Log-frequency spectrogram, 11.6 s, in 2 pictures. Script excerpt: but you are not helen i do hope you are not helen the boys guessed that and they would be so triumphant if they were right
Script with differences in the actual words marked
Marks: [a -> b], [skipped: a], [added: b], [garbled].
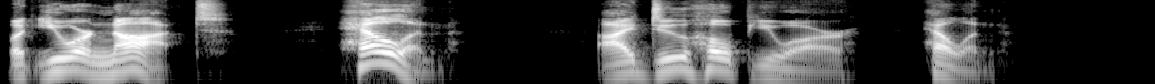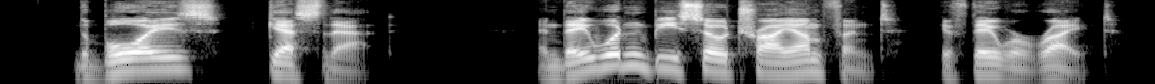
but you are not helen i do hope you are [skipped: not] helen the boys guessed that and they [would -> wouldn't] be so triumphant if they were right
